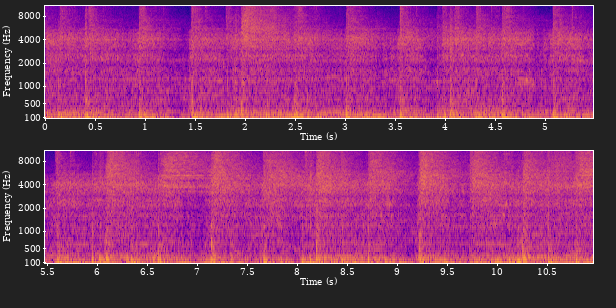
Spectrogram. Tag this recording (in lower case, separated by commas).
disco, music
